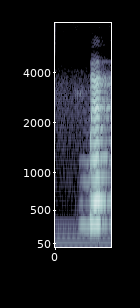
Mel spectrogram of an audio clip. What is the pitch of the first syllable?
high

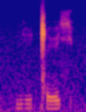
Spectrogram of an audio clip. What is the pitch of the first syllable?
rising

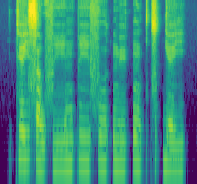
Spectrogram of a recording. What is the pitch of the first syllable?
high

